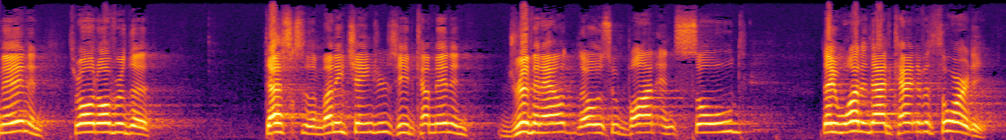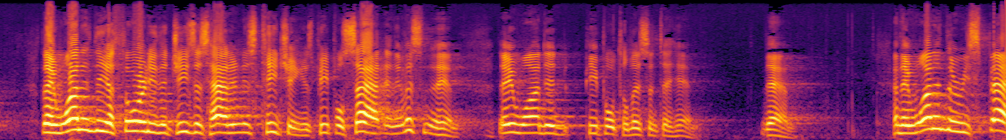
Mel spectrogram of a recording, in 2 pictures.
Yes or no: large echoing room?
yes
